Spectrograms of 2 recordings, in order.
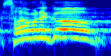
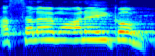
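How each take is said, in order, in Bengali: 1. শুভেচ্ছাটি শুধু salam দিয়ে শুরু হয়। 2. শুভেচ্ছাটি পূর্ণ assalamu দিয়ে শুরু হয়। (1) "এগুলো সালামের নামে ফাইজলামি" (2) "বলেন আসসালামু আলাইকুম"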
